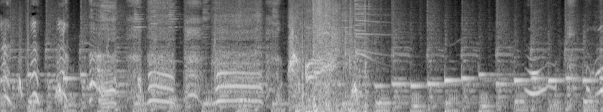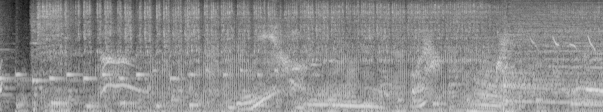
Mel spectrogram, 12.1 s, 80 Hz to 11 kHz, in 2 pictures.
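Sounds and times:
cartoon music: 5.1 - 12.0
squeaky character voices: 5.2 - 6.2, 7.0 - 7.6, 8.3 - 12.0
steady rattling noise: 6.3 - 12.0.

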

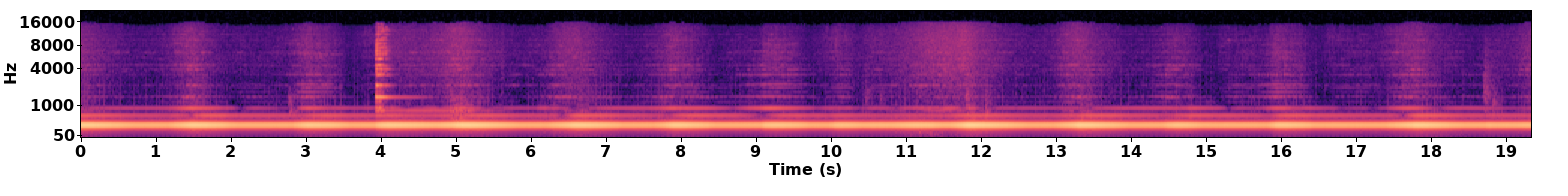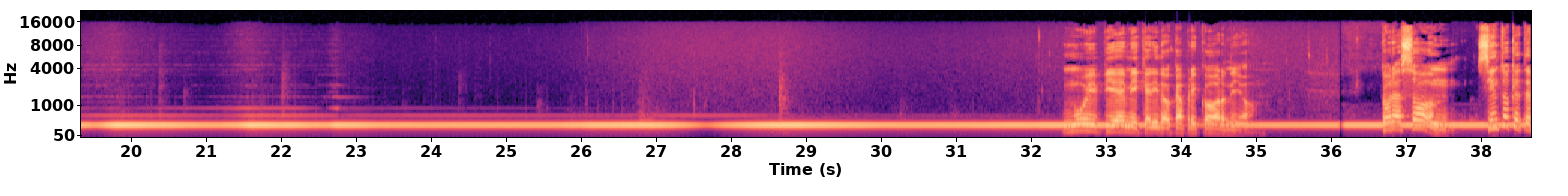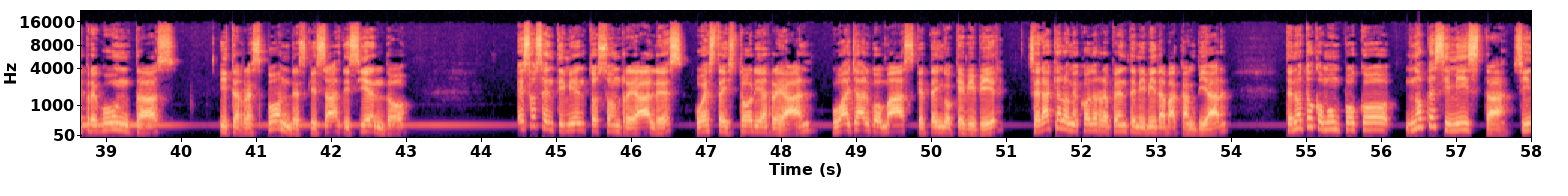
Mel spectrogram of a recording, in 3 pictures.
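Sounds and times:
singing bowl tone: 0.0 - 51.2.

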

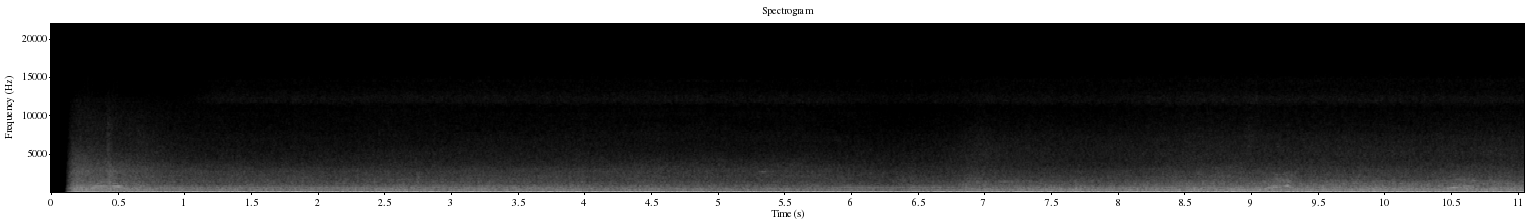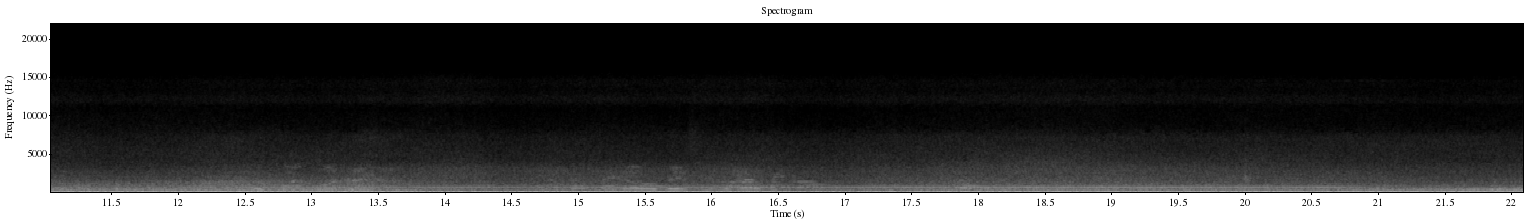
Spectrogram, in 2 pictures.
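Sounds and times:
plane engine and propeller drone: 0.1 - 22.0
rushing air: 0.1 - 22.0.

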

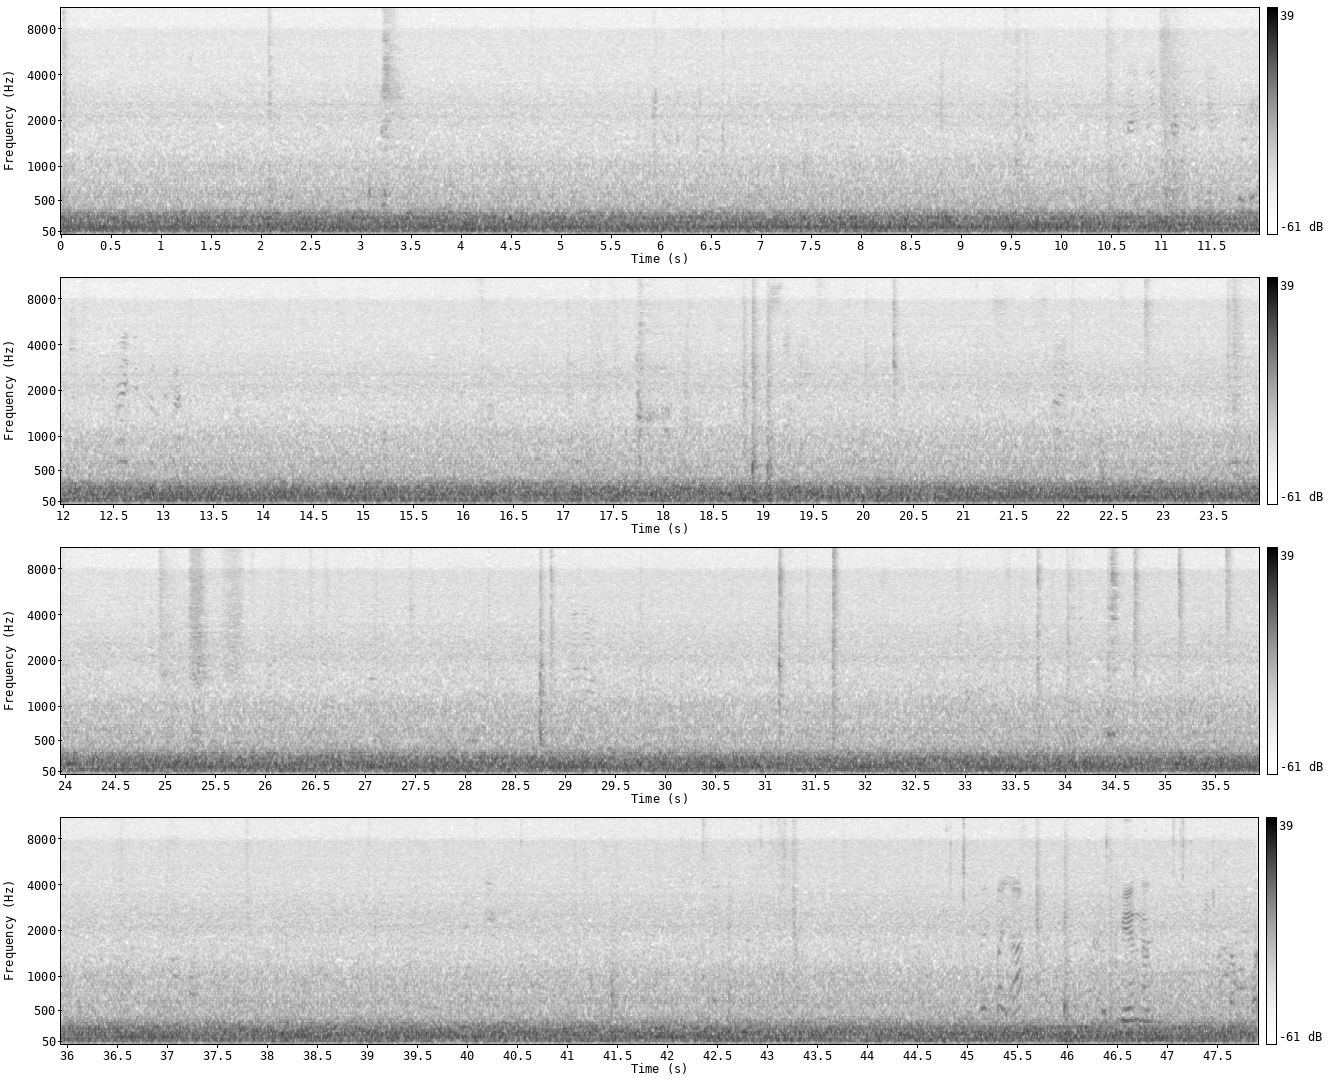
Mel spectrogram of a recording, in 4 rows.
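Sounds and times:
airliner cabin rumble: 0.0 - 47.9.

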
